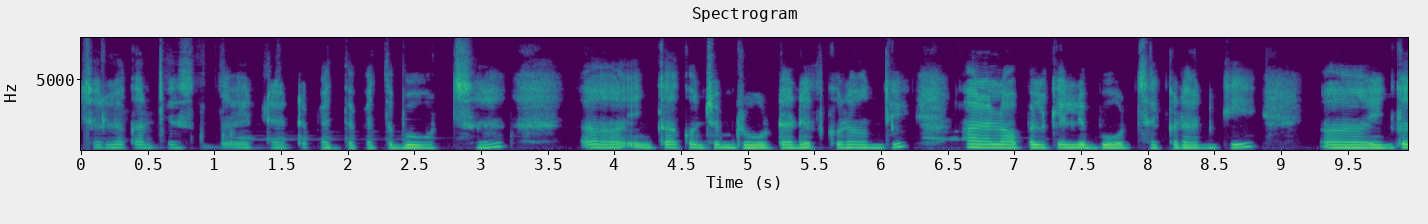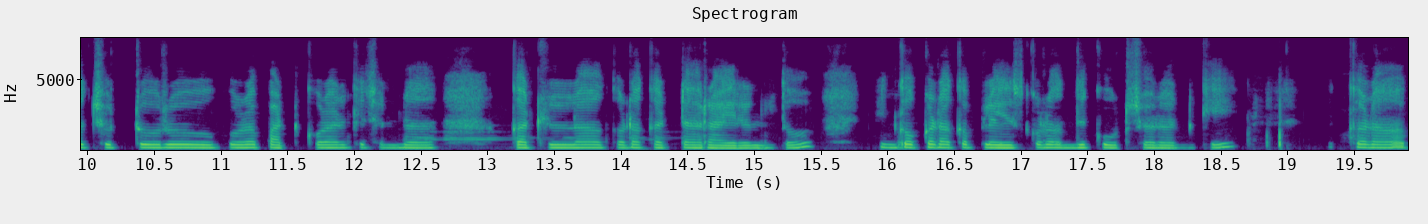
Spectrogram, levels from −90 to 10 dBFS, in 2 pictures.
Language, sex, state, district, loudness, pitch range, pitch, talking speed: Telugu, female, Andhra Pradesh, Visakhapatnam, -20 LUFS, 190-210 Hz, 200 Hz, 120 wpm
